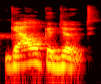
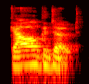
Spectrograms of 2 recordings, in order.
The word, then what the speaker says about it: Gal Gadot: everything had happened and gal gadot hi special you're hearing right now how to say it she said it herself gallica dote that's how you say it guys let it end now gal gadot but anyway um she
